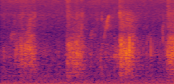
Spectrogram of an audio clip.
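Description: Footsteps on gravel, three soft steps over a steady low background.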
